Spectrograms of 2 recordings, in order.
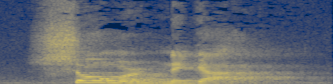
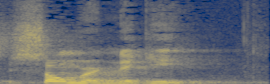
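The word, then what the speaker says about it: Shomer Negiah: There is a concept called Shomer Nagai. Or I'm saying it wrong. It's Shomer Nagi. And I'm probably still saying it wrong because I'm not Jewish, but I tried my best.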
